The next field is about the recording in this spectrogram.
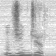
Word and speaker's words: Jinjer: Bueno, yo creo que así se pronuncia, pero es con J-I-N-J-E-R, Ginger.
